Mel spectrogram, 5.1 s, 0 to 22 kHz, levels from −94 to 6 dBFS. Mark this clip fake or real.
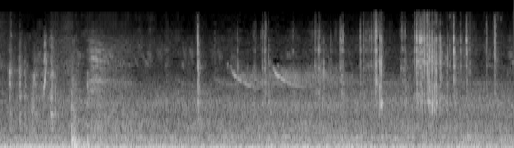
real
